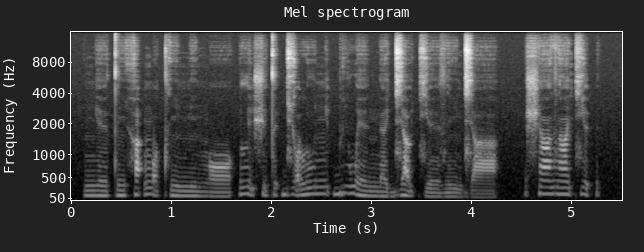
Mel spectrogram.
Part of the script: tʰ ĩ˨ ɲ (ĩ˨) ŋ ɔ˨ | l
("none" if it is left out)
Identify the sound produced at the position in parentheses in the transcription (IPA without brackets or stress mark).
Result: ĩ˨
